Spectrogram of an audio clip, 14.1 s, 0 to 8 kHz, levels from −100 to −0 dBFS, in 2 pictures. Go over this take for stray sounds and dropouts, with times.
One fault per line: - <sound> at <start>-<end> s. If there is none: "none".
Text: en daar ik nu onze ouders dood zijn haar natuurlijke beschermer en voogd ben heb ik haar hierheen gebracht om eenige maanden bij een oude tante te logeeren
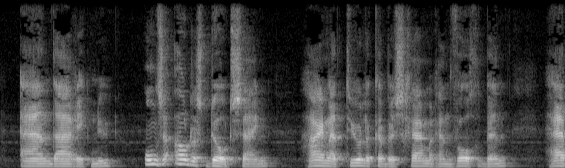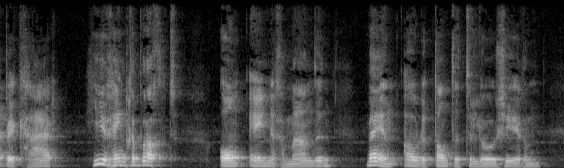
none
